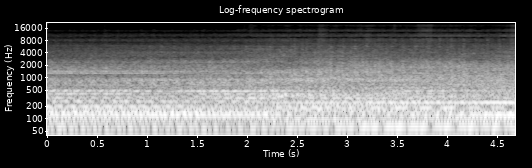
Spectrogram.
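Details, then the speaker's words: FV432 APC diesel: steady, even low rumble with no knocks or misses; no oil leaks seen, nothing wrong; normal idle. "Nothing wrong with that, is there?"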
